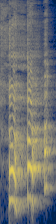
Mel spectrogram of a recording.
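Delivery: a high burst of laughter; laughing. A narrator's reading. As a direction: laugh out loud like a whole cafeteria. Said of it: "They laughed".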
